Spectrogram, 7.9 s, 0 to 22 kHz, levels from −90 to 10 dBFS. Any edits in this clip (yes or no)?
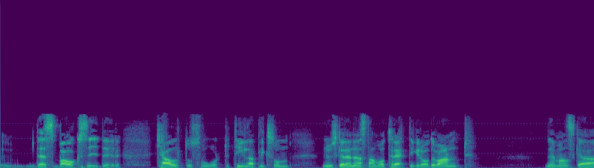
no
